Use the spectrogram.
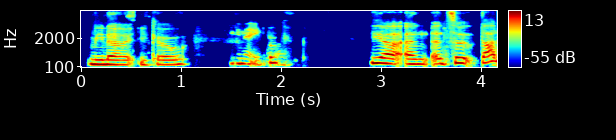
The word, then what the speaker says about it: MENAECO: Am I pronouncing it like MENAECO? MENAECO.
